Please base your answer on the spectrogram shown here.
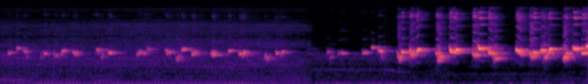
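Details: Female sooty-headed bulbul in breeding condition calling to a male: rapid run of short bubbly chirps, then a louder, denser burst of overlapping sharp notes after a brief pause, over a steady low hum.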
